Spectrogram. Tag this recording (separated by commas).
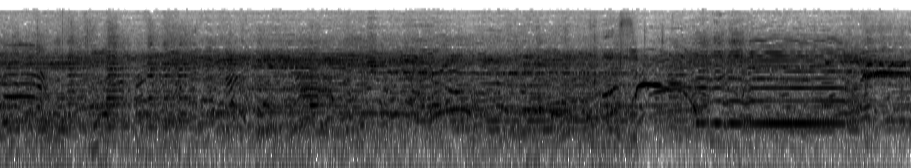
Speech, Vehicle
